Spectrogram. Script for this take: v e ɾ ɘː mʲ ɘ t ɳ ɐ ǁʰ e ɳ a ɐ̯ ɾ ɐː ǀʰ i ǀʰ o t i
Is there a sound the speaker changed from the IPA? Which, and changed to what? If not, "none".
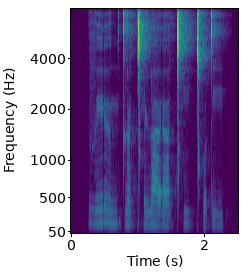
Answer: ǁʰ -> ǀʰ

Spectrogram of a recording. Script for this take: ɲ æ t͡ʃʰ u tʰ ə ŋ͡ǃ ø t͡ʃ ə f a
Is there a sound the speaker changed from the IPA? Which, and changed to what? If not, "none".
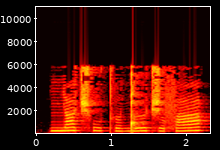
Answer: æ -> a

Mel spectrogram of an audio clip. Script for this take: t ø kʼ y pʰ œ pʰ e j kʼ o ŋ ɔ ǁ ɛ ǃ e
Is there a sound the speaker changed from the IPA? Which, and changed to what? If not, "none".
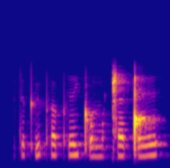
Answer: none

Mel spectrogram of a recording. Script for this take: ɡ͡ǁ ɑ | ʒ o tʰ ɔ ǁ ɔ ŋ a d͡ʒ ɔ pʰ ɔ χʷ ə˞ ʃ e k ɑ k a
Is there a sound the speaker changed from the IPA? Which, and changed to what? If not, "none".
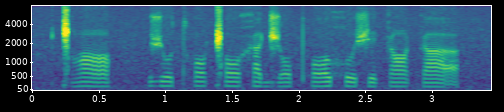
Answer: ŋ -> x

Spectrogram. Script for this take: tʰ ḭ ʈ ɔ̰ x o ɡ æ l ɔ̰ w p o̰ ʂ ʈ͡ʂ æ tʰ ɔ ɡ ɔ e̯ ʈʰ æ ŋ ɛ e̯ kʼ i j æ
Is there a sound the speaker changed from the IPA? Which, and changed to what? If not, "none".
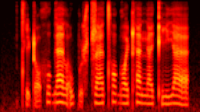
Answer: ɛ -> æ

